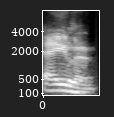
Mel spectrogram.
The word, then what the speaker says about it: Aylen: It's Aylen, which is a bit of a weird pronunciation, so don't worry. No, Most people call me Alan, but I answer to anything.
